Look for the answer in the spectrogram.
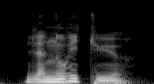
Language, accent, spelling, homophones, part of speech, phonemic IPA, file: French, France, nourriture, nourritures, noun, /nu.ʁi.tyʁ/, Fr-nourriture.ogg
- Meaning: food, nourishment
